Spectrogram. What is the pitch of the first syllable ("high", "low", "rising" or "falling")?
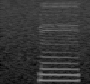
high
